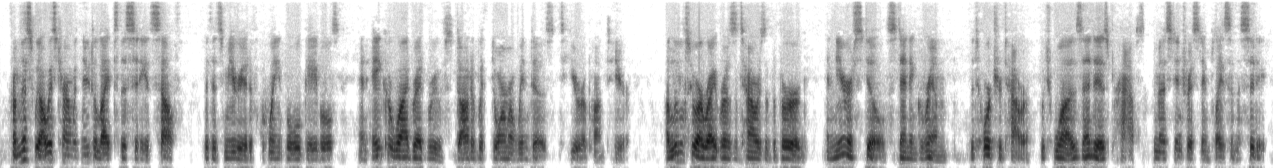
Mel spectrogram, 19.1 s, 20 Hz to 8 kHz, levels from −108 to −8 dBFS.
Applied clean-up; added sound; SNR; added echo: none; none; none; none.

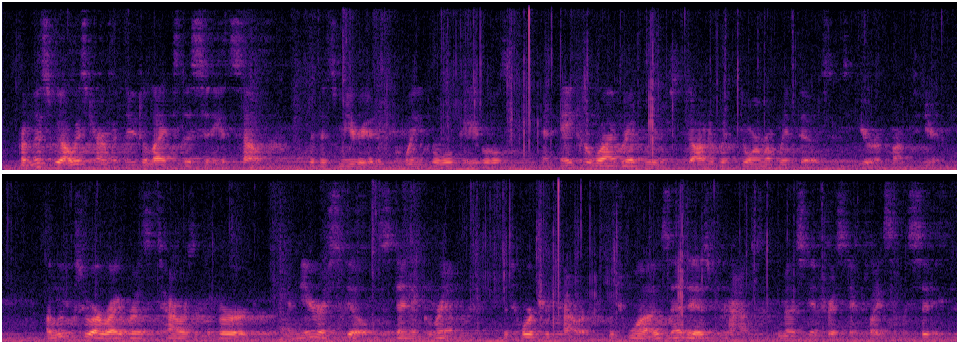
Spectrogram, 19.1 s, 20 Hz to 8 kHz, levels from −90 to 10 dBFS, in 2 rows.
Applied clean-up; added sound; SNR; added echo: none; Walk, footsteps; 11 dB; reverberation time 2.3 s.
